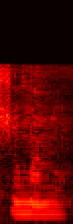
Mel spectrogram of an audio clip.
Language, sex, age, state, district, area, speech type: Nepali, male, 60+, West Bengal, Kalimpong, rural, spontaneous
